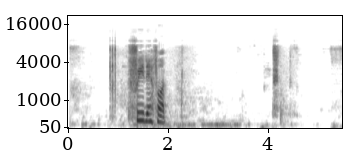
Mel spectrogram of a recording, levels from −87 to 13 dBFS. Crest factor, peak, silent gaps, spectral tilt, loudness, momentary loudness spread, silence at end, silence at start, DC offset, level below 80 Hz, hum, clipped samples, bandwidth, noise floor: 20 dB; 0 dBFS; none; -2 dB/octave; -16 LUFS; 28 LU; 1.25 s; 0.85 s; under 0.1%; -60 dBFS; none; under 0.1%; 9.6 kHz; -77 dBFS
